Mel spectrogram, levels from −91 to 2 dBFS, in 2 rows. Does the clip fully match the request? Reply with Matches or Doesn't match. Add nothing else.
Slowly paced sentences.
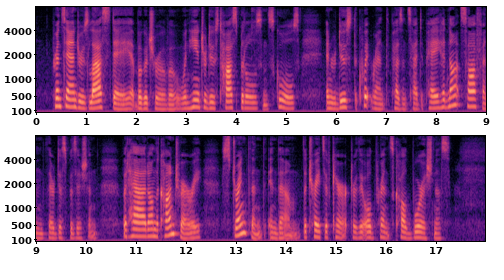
Doesn't match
